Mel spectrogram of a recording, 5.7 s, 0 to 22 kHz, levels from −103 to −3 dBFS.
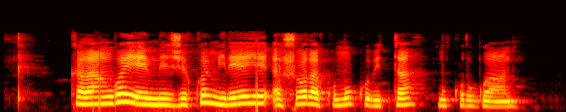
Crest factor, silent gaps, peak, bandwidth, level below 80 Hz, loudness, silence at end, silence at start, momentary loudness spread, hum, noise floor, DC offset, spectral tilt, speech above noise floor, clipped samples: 16 dB; none; -14 dBFS; 7.8 kHz; -68 dBFS; -30 LUFS; 0.5 s; 0.2 s; 12 LU; none; -65 dBFS; under 0.1%; -5 dB/octave; 35 dB; under 0.1%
